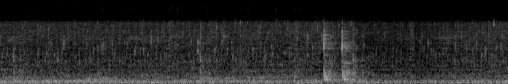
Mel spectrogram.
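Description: Besan-coated potato patties shallow-frying in hot cooking oil, a steady sizzle. A brief knock of a utensil about three seconds in is the loudest moment.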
